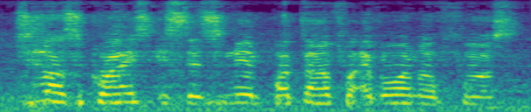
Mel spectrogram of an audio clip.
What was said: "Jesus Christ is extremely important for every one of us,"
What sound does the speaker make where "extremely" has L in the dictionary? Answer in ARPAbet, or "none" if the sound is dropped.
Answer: none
